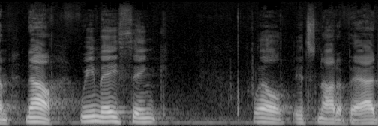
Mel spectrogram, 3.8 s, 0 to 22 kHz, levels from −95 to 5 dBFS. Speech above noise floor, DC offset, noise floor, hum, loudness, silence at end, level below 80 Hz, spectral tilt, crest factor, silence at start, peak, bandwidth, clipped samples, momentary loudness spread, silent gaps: 29 dB; under 0.1%; -53 dBFS; none; -25 LUFS; 0 s; -72 dBFS; -7.5 dB/octave; 18 dB; 0 s; -6 dBFS; 18.5 kHz; under 0.1%; 11 LU; none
